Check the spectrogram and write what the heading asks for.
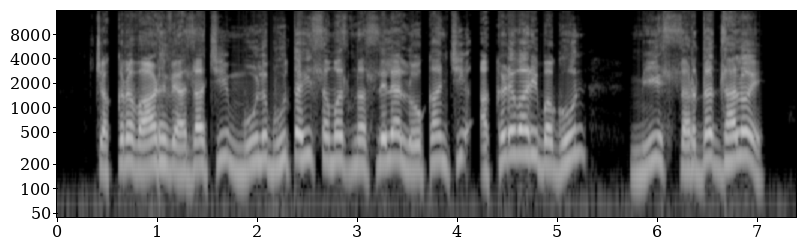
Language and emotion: Marathi, surprised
